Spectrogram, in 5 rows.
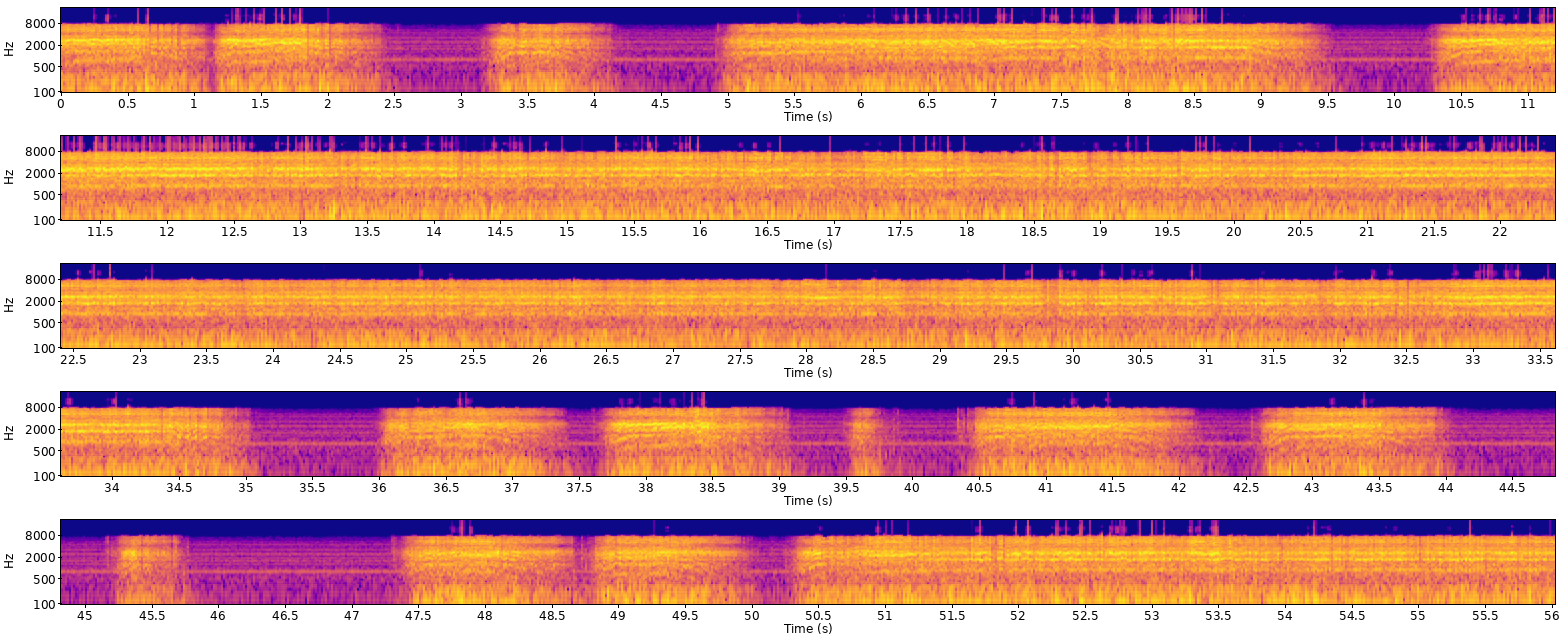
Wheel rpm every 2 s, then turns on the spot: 120, 40, 60, 210, 140, 130, 230, 230, 230, 230, 230, 240, 230, 230, 230, 240, 230, 100, 70, 50, 100, 80, 10, 30, 90, 140, 240, 230.
44-46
